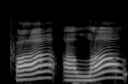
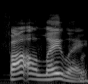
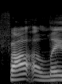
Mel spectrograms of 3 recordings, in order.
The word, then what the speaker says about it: Faalele: Well, the Jaguars did make it official when it comes to acquiring offensive lineman Daniel Faal. No, Fa Alle. That's how it's pronounced. Fa Alle.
